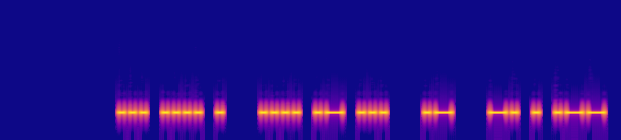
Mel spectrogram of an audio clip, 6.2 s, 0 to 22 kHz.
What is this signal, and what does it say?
Morse code, heard as a keyed tone, about 22 wpm, 700 Hz. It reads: SHE HAS A NEW
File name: practice / 22wpm / Sentences with 2-Word Phrases - 22wpm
